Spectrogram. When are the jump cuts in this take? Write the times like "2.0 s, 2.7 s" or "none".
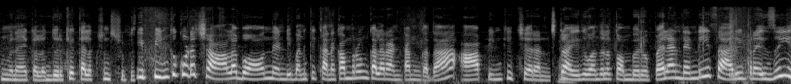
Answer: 1.2 s, 5.5 s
